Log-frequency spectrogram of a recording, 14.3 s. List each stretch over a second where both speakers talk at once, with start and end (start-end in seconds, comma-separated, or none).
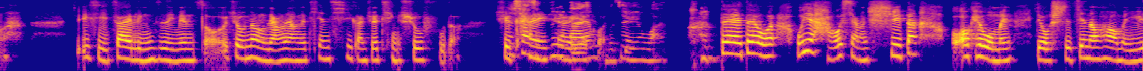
6.3-7.9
